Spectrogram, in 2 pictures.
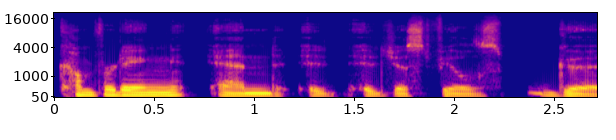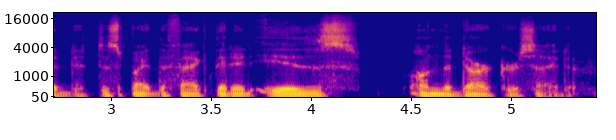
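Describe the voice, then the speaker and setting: Low-voiced man talking reflectively, dry recording. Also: fairly even intonation, moderate pace, a little mellow, breathy edge, dry recording. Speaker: podcast guest. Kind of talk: casual, reflective interview conversation.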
